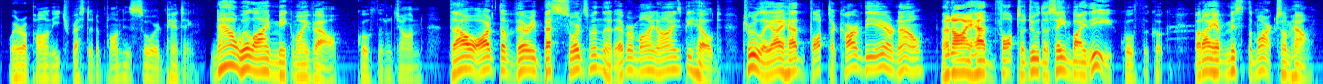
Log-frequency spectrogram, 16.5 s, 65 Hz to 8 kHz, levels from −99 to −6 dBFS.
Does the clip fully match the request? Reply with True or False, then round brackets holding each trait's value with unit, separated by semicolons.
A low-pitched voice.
True (130 Hz)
